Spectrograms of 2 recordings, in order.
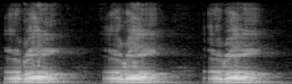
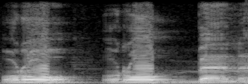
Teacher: الراء مفخمه اللي مفتوحه تقرع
